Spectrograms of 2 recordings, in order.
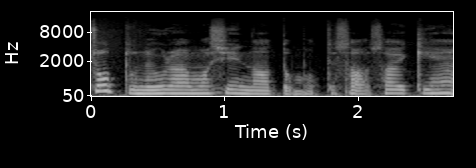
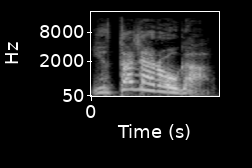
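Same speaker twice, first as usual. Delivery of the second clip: louder, harsher Hiroshima "言ったじゃろうが"; Hiroshima dialect; 3 semitones higher, 7 dB louder, faster than usual. Shown as a demonstration. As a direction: bark it Hiroshima style. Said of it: "こんだけ違うんだよな".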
